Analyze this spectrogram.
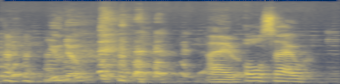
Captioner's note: laughing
